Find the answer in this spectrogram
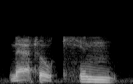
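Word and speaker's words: nattokinase: One is it's pronounced natokinase.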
